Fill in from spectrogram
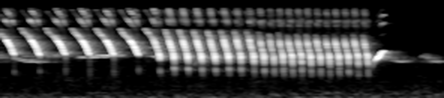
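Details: Canary song for prompting other canaries to sing: rolling repeated downslurred notes accelerate into a rapid steady trill that stops after three seconds, with a brief soft whistle after.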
